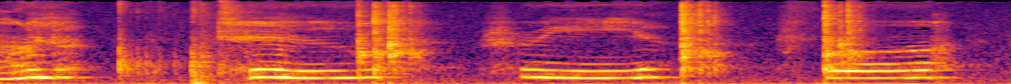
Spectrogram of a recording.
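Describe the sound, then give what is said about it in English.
Raisins dropped into a small pot, one after another, give several light, sharp clinks. A child's voice is heard between the drops. “We'll pop them in the pot.”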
